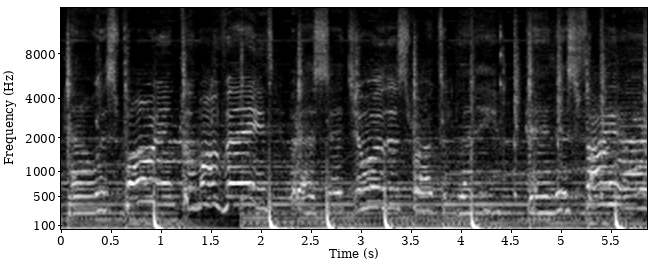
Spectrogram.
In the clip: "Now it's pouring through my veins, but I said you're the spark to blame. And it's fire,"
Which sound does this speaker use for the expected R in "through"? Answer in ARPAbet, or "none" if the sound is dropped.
none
